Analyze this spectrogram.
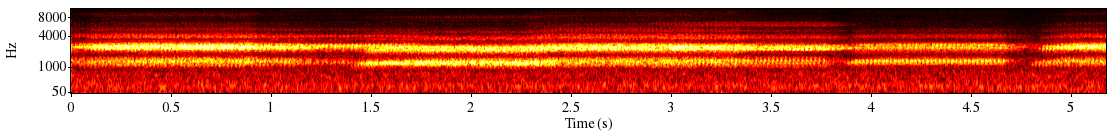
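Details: Continuous overlapping buzzy frog calls fill a summer night in a Northern Virginia backyard, several voices joining so the chorus barely pauses.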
